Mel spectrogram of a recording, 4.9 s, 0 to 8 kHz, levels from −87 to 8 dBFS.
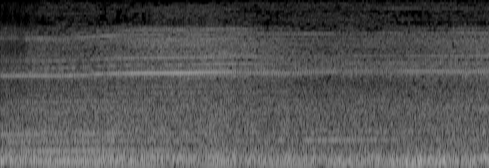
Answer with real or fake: real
